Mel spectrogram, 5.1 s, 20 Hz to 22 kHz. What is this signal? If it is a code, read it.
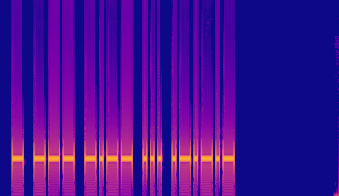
Morse code, heard as a keyed tone, about 22 wpm, 700 Hz. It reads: TOYS.
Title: Pangram Challenge v2 - 22wpm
